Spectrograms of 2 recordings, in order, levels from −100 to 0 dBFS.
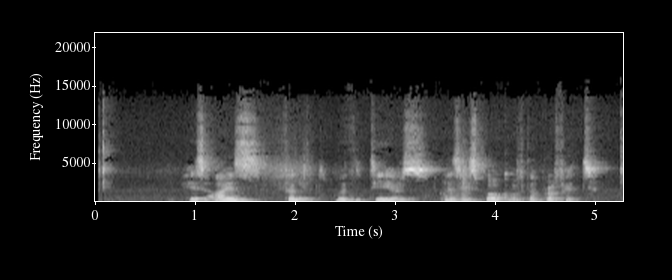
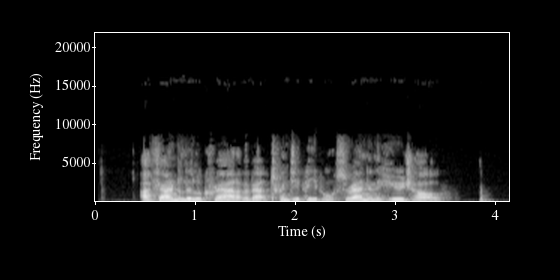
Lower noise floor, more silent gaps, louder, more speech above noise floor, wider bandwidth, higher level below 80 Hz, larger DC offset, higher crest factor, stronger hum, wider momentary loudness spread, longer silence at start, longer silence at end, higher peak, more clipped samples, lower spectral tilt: first, -60 dBFS vs -44 dBFS; neither; second, -23 LUFS vs -20 LUFS; first, 36 dB vs 24 dB; first, 14 kHz vs 8.4 kHz; second, -60 dBFS vs -54 dBFS; neither; about the same, 20 dB vs 20 dB; neither; first, 15 LU vs 8 LU; second, 0.05 s vs 0.45 s; second, 0 s vs 0.25 s; second, -4 dBFS vs 0 dBFS; neither; second, -4 dB/octave vs -6.5 dB/octave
